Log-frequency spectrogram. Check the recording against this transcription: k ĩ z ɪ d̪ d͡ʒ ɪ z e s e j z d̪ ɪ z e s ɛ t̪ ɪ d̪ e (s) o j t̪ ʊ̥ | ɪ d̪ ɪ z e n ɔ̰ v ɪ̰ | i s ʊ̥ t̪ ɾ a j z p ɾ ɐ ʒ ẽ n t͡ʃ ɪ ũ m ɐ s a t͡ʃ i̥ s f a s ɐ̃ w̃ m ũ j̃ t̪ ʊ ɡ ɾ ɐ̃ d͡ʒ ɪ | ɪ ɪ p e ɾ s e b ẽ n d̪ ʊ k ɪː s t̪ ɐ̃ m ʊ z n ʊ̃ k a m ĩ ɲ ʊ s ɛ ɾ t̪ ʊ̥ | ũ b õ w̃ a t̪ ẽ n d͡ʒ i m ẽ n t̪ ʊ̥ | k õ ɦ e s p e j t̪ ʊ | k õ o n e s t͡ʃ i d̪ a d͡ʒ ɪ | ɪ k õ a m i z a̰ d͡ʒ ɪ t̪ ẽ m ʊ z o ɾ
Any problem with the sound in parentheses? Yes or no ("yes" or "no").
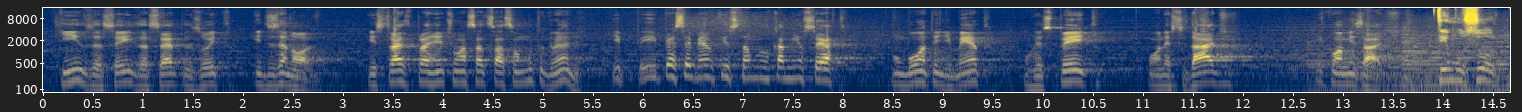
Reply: yes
